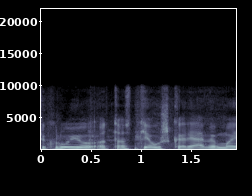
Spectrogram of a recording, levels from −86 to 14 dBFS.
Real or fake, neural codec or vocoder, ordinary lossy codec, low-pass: fake; autoencoder, 48 kHz, 128 numbers a frame, DAC-VAE, trained on Japanese speech; Opus, 64 kbps; 9.9 kHz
